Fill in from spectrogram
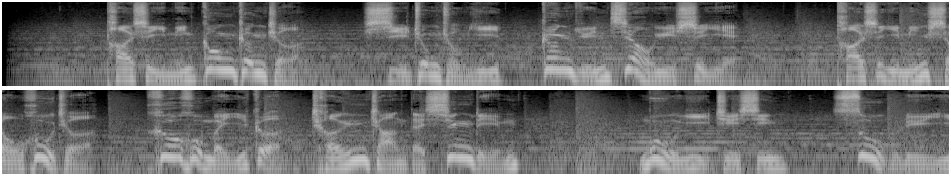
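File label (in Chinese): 男【颁奖】; 她是一名守护者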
